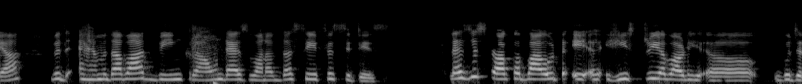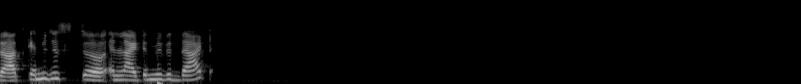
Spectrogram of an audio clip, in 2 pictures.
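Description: A speech recording carried over an AMR wideband (HD Voice) codec, with nothing above about 7.4 kHz. At 9.60 s, just after "you just uh enlighten", a deep, low thump hits and dies away with a 38 ms decay, lasting until 9.77 s. This is a phantom power thump: switching the supply on or off while the input was live sent a sudden voltage step through the coupling capacitors into the signal.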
